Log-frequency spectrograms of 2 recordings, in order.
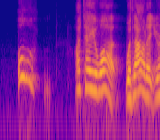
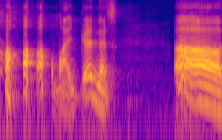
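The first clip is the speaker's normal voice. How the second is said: laughing; 4 dB louder, much slower than usual. Real, not acted. Laughing at preacher joke.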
